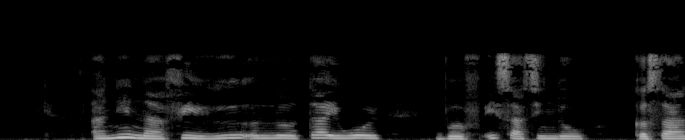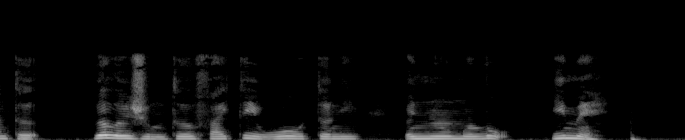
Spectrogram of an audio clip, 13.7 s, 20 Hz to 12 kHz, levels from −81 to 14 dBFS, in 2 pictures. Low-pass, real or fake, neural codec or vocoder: 7.2 kHz; real; none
